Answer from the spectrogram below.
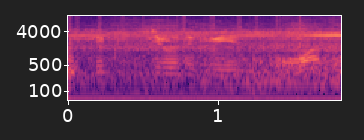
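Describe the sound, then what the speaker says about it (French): An old Austrian Saab 105 jet flies past at an airshow, a steady loud engine roar with rising and falling whine across the pass. "Ça c'est un bon vieux Saab autrichien, si je ne fais pas erreur."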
